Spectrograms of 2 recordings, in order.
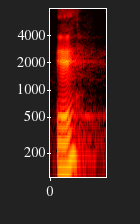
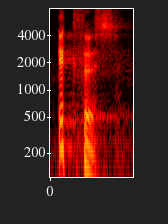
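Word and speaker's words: ichthus (ἰχθύς): It's pronounced, this is ichthus, ichthus.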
